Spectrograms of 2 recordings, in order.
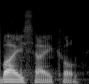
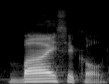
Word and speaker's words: bicycle: parts by and cycle but we don't pronounce it by cycle bicycle so here bicycle means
